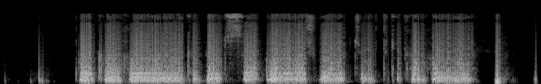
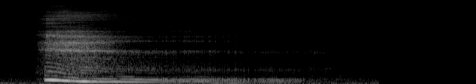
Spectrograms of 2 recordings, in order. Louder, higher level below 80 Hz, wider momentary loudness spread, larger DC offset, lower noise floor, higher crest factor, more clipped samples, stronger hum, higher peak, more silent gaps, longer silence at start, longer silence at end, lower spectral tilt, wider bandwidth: first, -22 LUFS vs -30 LUFS; first, -40 dBFS vs -60 dBFS; second, 11 LU vs 25 LU; neither; second, -42 dBFS vs -61 dBFS; about the same, 18 dB vs 20 dB; neither; neither; first, -4 dBFS vs -16 dBFS; neither; about the same, 0.4 s vs 0.35 s; second, 0.05 s vs 1.75 s; about the same, -5.5 dB/octave vs -5 dB/octave; second, 11.5 kHz vs 19.5 kHz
